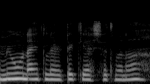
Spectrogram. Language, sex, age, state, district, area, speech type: Kashmiri, female, 30-45, Jammu and Kashmir, Bandipora, rural, spontaneous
